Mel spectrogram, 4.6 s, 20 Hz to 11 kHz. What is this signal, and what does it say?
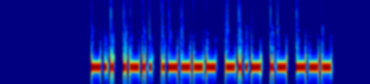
Morse code, heard as a keyed tone, about 30 wpm, 700 Hz. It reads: DL1XAO
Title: DXCC-100 Call Signs - 6 Characters - Repeated 2x - 30wpm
